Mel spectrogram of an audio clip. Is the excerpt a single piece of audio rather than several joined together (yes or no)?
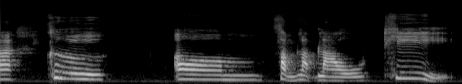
no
